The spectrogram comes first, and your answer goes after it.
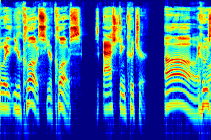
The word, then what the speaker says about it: Kutcher: It was Ashton Kutcher. Oh, whose name I always pronounce correctly.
